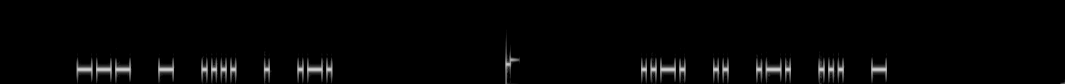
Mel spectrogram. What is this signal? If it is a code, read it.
Morse code, heard as a keyed tone, about 25 wpm, spaced as for 18 wpm, 700 Hz. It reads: OTHER FIRST
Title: 2x Character Spacing - Top 100 Words - 25wpm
